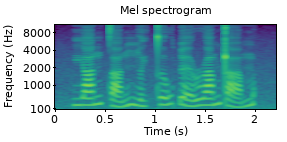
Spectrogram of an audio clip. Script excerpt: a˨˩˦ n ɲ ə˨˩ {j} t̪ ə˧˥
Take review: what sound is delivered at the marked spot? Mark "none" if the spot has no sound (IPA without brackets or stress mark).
j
